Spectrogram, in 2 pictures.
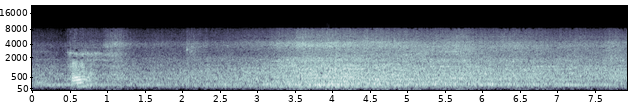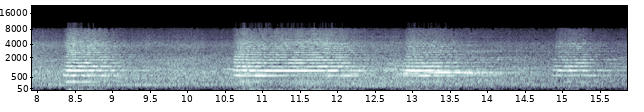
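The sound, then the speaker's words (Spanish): A train passing with a steady rumble of rail cars, and several horn blasts in the second half, the longest lasting over a second. “Voy a dejar pasar el tren.”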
